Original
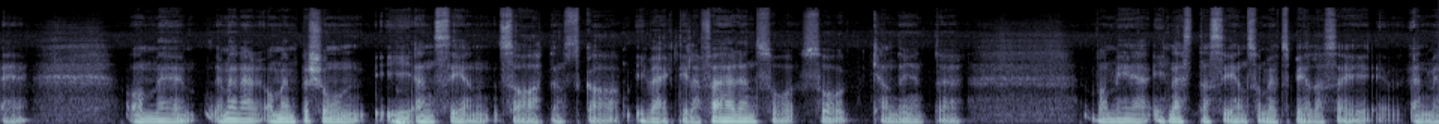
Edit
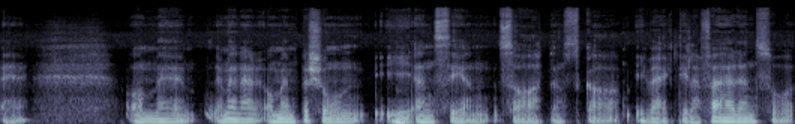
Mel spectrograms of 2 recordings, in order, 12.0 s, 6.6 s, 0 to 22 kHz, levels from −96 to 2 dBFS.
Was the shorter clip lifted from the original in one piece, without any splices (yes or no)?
yes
